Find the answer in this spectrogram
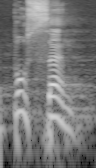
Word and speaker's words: Poussin: Escreve Poussin, com 2 S, mas a pronúncia é Poussin.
